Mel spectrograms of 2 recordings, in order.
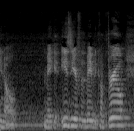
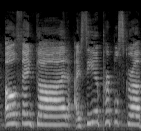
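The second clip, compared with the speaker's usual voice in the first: louder, higher burst of relief, first words drawn out slow; relieved cry; 4 semitones higher, 10 dB louder, slower than usual. Retold or imitated. Seeing the anesthesiologist walk in, a slow loud relieved cry. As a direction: gasp it out like rescue just arrived.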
